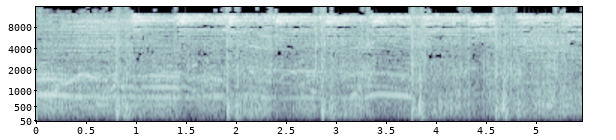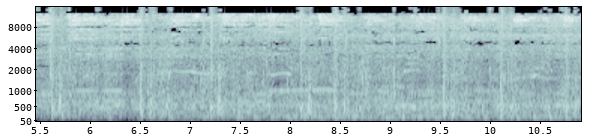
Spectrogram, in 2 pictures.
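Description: Aerial fireworks going off overhead in a dense string of sharp bangs and crackles, with music playing underneath.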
